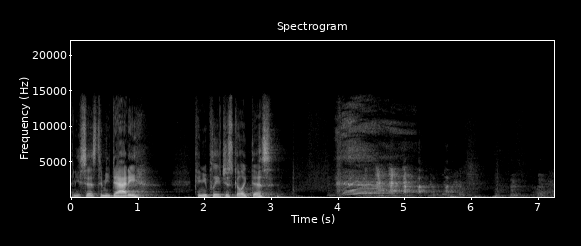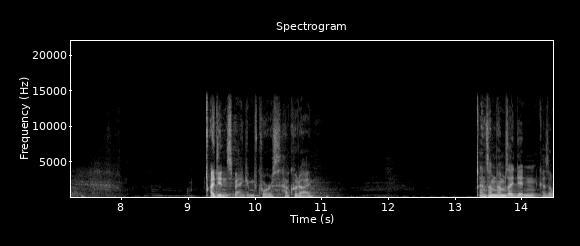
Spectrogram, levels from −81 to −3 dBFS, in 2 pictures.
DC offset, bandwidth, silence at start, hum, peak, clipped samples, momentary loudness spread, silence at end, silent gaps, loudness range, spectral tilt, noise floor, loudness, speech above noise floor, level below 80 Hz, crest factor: under 0.1%; 15 kHz; 0 s; none; -2 dBFS; under 0.1%; 26 LU; 0 s; none; 13 LU; -4.5 dB/octave; -72 dBFS; -29 LUFS; 44 dB; -70 dBFS; 32 dB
